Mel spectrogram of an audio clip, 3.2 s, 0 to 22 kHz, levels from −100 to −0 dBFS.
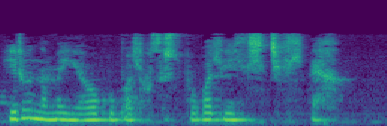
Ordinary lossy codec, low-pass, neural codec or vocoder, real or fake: MP3, 48 kbps; 7.2 kHz; none; real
